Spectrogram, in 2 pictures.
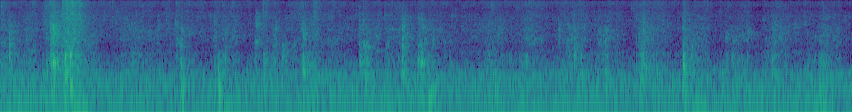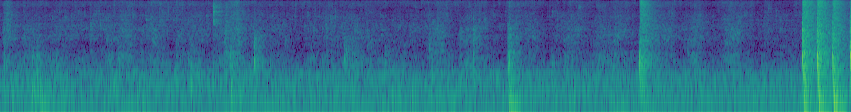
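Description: A utensil clinking and scraping against a pan as macaroni and cheese is stirred, with scattered light knocks and a louder quick cluster of knocks near the end.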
